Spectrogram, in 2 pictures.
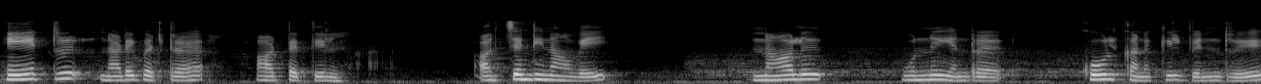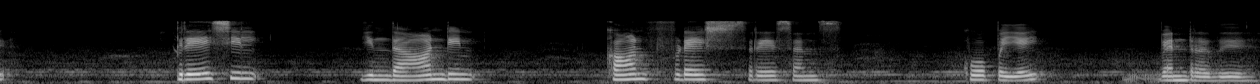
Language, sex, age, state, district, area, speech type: Tamil, female, 60+, Tamil Nadu, Theni, rural, read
